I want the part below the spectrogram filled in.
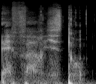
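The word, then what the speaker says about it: ευχαριστώ: Donc Efharisto, qui s'écrit Efkharisto, pardon, mais qui se prononce Efharisto.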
